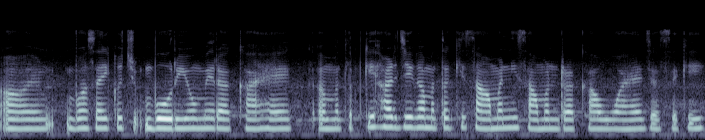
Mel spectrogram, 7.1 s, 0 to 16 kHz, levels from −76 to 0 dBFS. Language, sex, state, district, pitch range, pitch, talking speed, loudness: Hindi, female, Chhattisgarh, Bastar, 210-230 Hz, 215 Hz, 195 wpm, -19 LUFS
